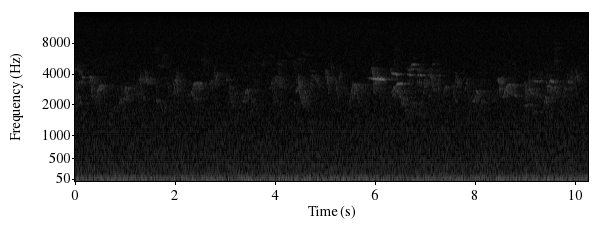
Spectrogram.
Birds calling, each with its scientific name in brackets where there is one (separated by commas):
Hermit Warbler (Setophaga occidentalis), Hermit Thrush (Catharus guttatus), Pacific-slope Flycatcher (Empidonax difficilis), Black-headed Grosbeak (Pheucticus melanocephalus)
